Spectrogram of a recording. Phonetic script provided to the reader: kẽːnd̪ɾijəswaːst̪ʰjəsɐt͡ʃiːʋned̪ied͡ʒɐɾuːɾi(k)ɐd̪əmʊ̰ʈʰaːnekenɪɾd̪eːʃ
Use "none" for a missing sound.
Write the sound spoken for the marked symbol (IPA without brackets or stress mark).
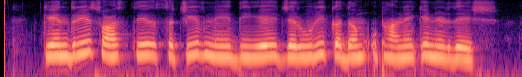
k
